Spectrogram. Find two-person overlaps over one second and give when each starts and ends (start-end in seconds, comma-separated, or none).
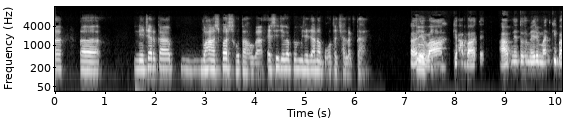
none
